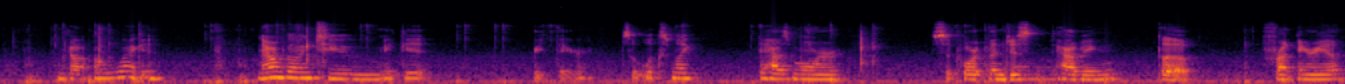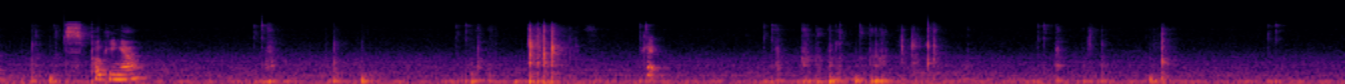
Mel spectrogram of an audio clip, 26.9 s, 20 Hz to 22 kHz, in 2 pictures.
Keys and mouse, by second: 0.2 middle click, 0.6 shift+middle click, 1.1 middle click, 2.0 click, 3.0 ctrl+r, 5.4 click, 6.7 click, 7.5 click, 8.0 middle drag, 8.6 e, 10.6-11.9 middle drag, 12.4 middle click, 13.7 middle click, 13.8 click, 13.9-17.3 middle drag, 18.1-19.4 drag, 19.8 click, 21.1-22.0 middle drag, 22.6 ctrl+s, 24.4 shift+middle click, 25.6 c.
